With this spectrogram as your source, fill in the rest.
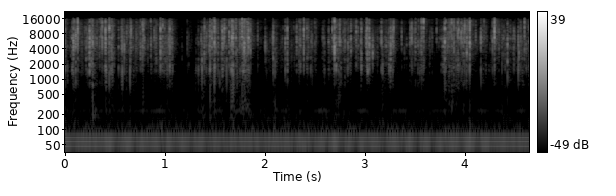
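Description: A hand grips and squeezes the upper body of an orange velour plush carrot toy with crinkle filling, crinkling the filling inside. Dense, bright crackling and crunching comes in repeated bursts that rise and fall with each squeeze, over a faint steady low hum.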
